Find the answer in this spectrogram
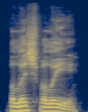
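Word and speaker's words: Dvalishvili: How do you pronounce his name? Velishvili.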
